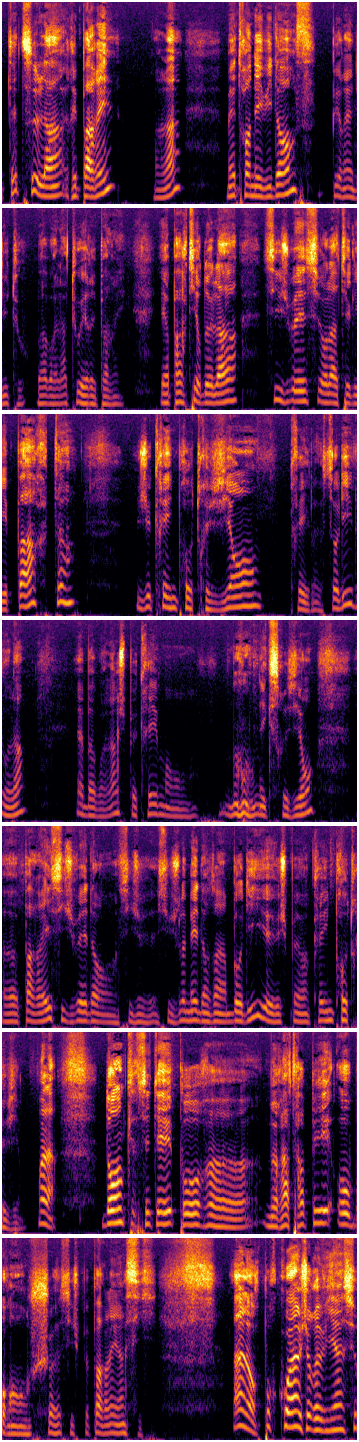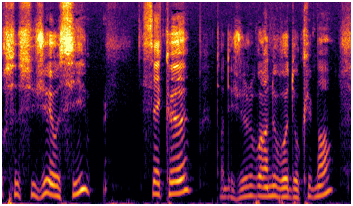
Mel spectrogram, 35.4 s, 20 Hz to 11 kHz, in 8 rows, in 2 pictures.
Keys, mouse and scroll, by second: 0.1 click, 1.4 click, 3.1 click, 5.9 click, 8.0 click, 8.8 click, 10.2 click, 13.7 click, 14.8-16.7 drag, 19.5 scroll down 1, 19.7 scroll up 1, 20.1 right click, 27.0 click, 29.6 click, 33.3 click.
